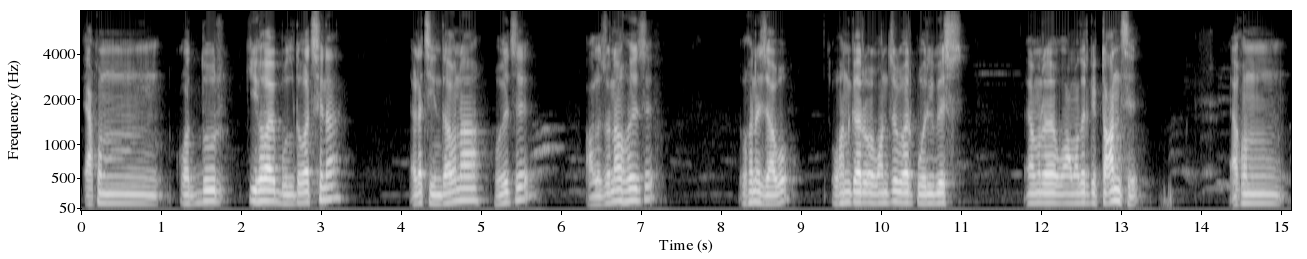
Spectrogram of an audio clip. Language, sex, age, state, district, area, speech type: Bengali, male, 30-45, West Bengal, Uttar Dinajpur, urban, spontaneous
